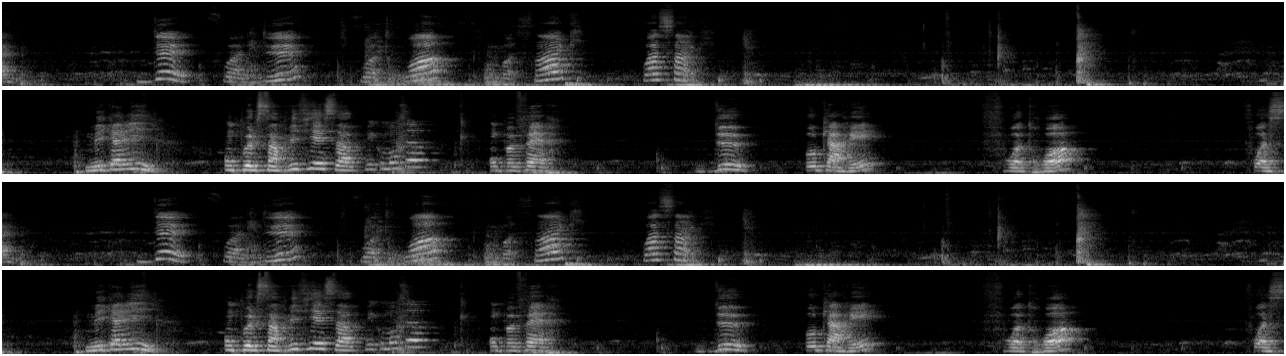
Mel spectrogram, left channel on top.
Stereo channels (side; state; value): both; normal; correlation 0.94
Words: 2 fois 2 fois 3 fois 5 fois 5. Mais Camille, on peut le simplifier ça. Mais comment ça? On peut faire 2 au carré fois 3 fois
